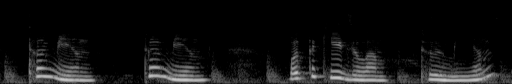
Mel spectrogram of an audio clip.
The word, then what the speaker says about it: Төмен: Төмен, төмен, ударение на е.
